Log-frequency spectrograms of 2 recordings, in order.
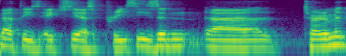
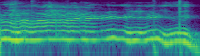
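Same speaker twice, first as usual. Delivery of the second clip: high, mock berserk gamer voice.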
